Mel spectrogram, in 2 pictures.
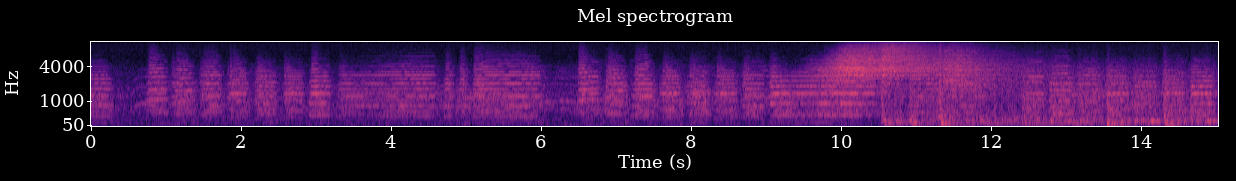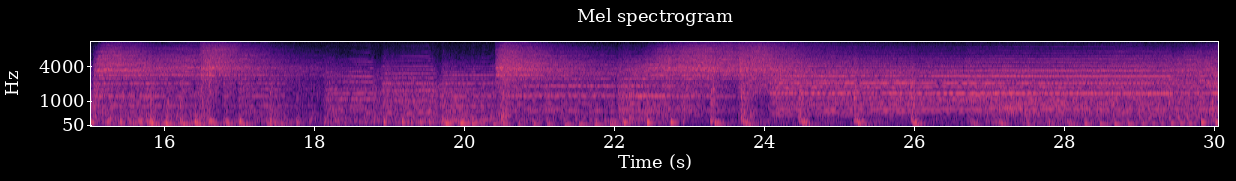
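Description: High school marching band playing, brass and percussion: about ten seconds of short repeated pulsing notes, then the full band comes in louder with low drum hits and several cymbal crashes.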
